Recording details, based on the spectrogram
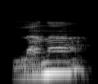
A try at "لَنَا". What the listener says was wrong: لانا تھوڑا سا لمبا, جب الف لگا ہوتا ہے تھوڑا سا لانا.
